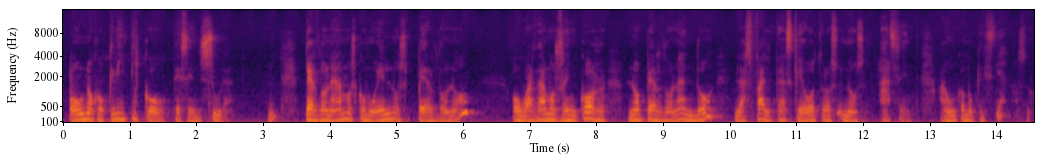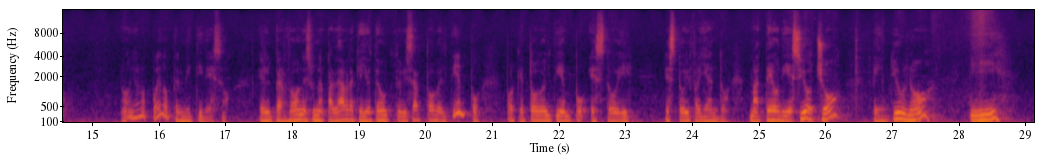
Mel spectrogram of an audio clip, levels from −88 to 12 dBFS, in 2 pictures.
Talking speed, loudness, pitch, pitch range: 115 wpm, -27 LUFS, 115 Hz, 105-130 Hz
